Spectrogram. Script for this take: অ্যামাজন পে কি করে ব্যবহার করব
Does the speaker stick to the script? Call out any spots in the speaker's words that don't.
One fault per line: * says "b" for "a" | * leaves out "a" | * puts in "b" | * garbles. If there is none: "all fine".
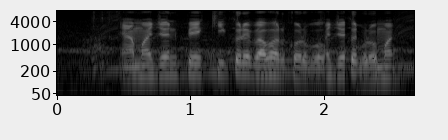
* garbles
